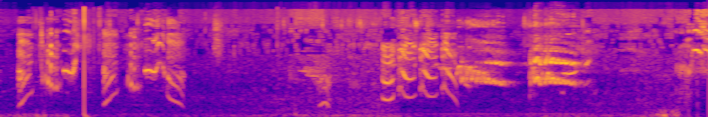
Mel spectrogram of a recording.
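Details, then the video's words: Parrot calling with a run of harmonic, swooping whistled notes, some sliding down and others rising, followed by a burst of wavering chattering calls near the end, over faint low background hum. "Parrot Sound Videos | Parrot Sounds | Parrot Video | Talking Videos Compilation"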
